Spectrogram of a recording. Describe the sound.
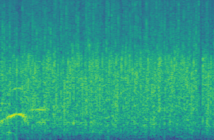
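Audience applause for a guest: dense, steady clapping fills the whole stretch at an even loudness, with a brief faint tone near the start.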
